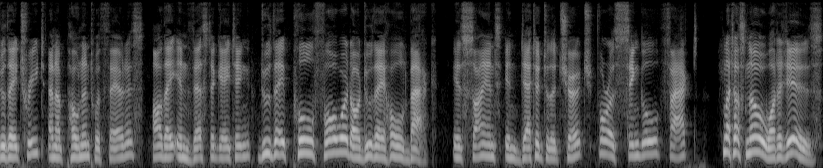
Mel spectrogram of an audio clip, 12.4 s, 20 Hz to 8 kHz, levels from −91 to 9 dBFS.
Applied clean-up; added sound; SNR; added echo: neural mask model Resemble Enhance denoiser.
